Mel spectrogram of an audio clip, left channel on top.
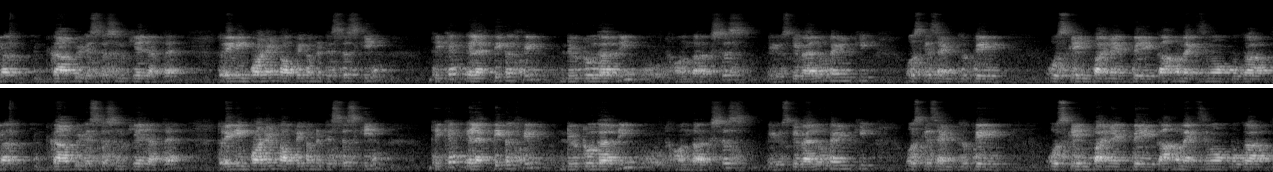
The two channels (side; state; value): both; normal; correlation 0.32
